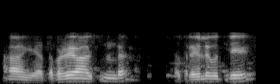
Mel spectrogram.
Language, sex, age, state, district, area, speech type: Malayalam, male, 45-60, Kerala, Idukki, rural, conversation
